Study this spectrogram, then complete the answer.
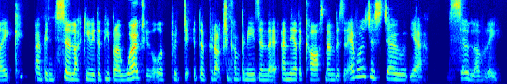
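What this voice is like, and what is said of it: Childlike voice with an accent. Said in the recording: “what we would call your accent, but just your voice ... I also sound like a child”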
